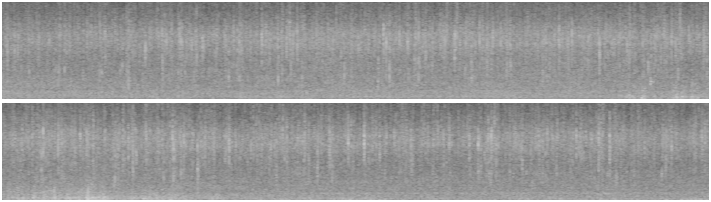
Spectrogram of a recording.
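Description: Heavy downpour: a steady hiss of rain falling on grass, puddles and wooden boards, with fine drop ticks throughout. A low rumble of thunder comes about halfway through.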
